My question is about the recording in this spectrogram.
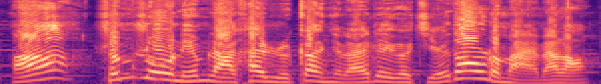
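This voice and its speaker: A proud, fierce young noblewoman who lashes out with sharp, imperious scolding, played by a man telling the story. The voice sits high and swoops widely, spoken over faint music. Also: very animated, racing.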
